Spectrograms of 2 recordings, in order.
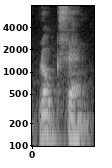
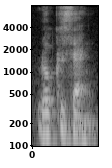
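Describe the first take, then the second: Both takes have the same delivery.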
